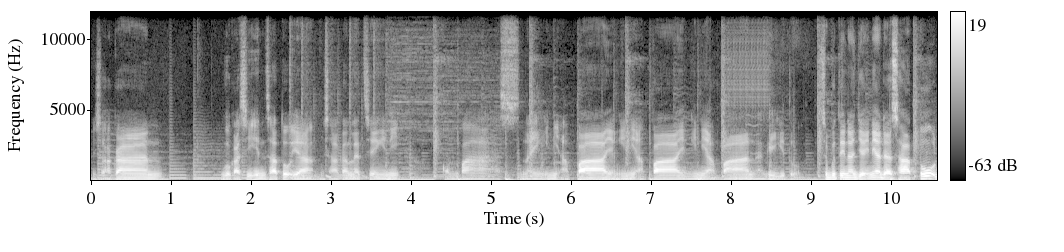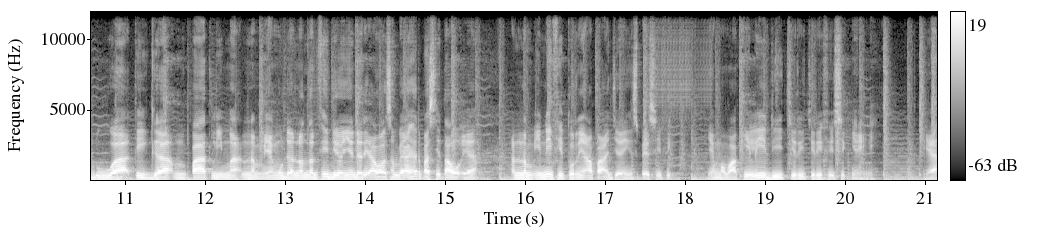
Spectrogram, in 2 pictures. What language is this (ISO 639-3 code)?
ind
